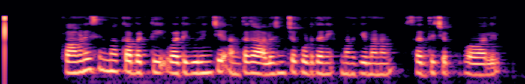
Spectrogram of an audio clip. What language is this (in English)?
Telugu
